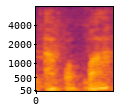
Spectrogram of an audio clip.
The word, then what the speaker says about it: Apapa: I'll try and pronounce it the way he pronounced for me. So I have Comrade Alhaji Bashiru Lamidi Apapa. That is Todomi Apapa.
